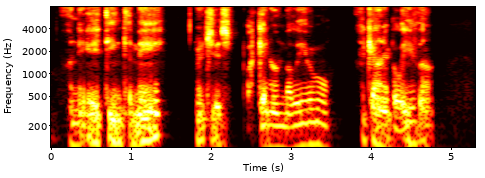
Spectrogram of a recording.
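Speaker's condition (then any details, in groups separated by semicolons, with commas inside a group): Throat cancer treatment effects; deep voice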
